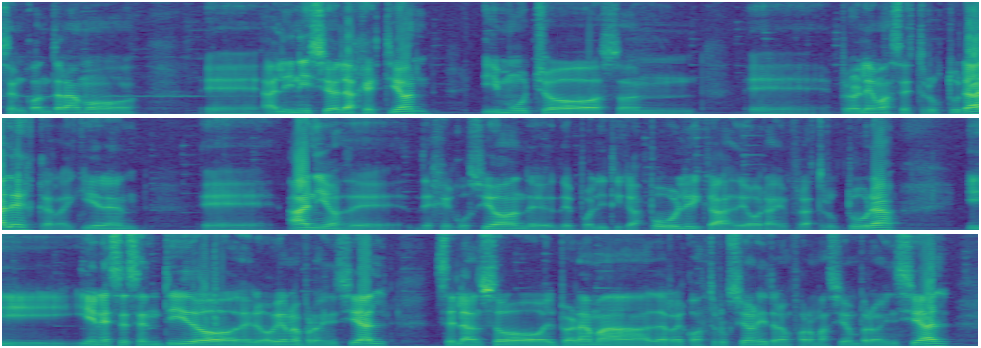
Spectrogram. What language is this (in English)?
Spanish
